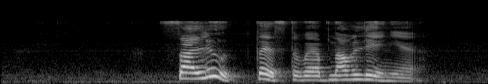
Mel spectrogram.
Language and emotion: Russian, positive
